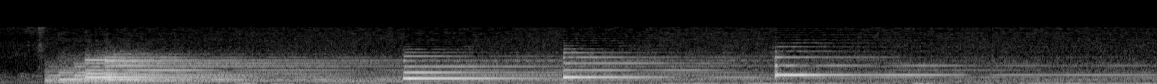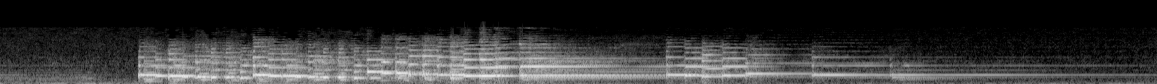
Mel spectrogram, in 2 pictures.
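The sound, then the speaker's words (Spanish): Beethoven's Piano Sonata Op. 31 No. 2, the 'Tempest', played on solo piano by a pianist: a rolled opening chord and several sparse, held notes, then a loud, rapid passage that thins back to a few ringing notes. “de esta sonata opus 31 número 2, La Tempestad, que suena así.”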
